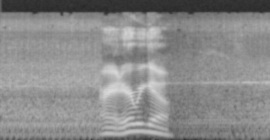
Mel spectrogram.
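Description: A man close to a microphone makes a short, loud, wavering vocal sound.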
